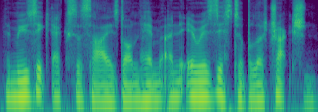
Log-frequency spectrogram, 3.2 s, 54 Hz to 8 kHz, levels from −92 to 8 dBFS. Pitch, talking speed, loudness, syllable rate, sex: 95 Hz, 150 wpm, -18 LUFS, 5.9 syllables/s, male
